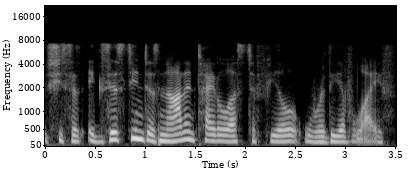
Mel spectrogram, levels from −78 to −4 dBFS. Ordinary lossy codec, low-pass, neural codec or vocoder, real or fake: MP3, 64 kbps; 7.2 kHz; none; real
